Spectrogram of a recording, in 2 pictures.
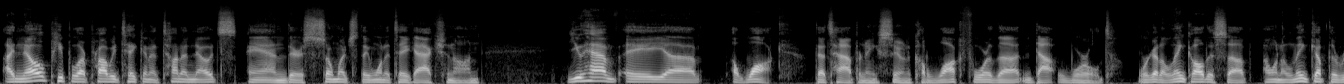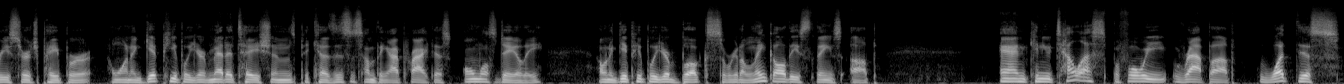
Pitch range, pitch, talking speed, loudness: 100-125 Hz, 110 Hz, 200 wpm, -21 LUFS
